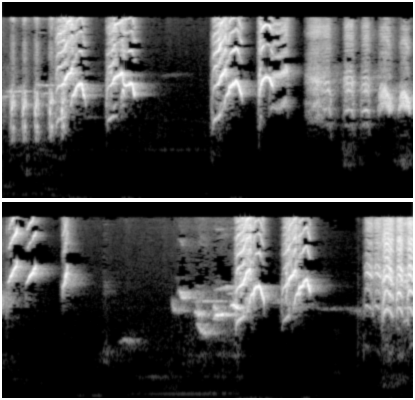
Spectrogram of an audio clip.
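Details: Lure song of a greater green leafbird, intended to lift other leafbirds' spirits into full song: clusters of sharp high chirps, buzzy trills and looping whistles, broken by short silences.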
